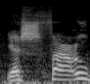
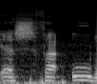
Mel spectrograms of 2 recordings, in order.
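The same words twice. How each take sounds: First: ইয়াশফাউ with throat-squeezed last vowel; correct Ayn. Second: ইয়াশফাউ with a plain "u" ending; hamza for Ayn. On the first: Teacher correcting learners, ইয়াশফাউ with Arabic Ayn. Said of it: "ইয়াশফাউ বলতে হবে". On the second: Teacher showing the common error, ইয়াশফাউ with hamza. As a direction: say ইয়াশফাউ as yash-fa-'u, light catch. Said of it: "আইনের জায়গায় হামজার উচ্চারণ". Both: Shown as a demonstration.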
